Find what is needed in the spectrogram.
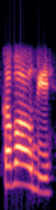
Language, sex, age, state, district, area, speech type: Hindi, female, 45-60, Uttar Pradesh, Hardoi, rural, conversation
